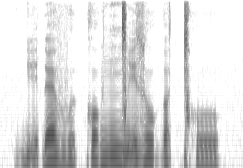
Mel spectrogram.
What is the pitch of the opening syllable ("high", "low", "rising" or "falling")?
low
